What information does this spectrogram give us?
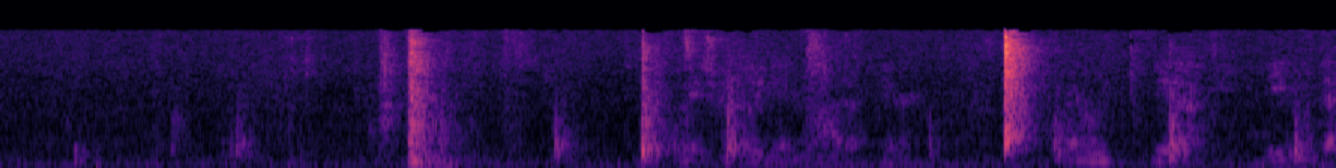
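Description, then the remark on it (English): A front drawer slides open and bangs shut amid rummaging for a new marker, with three sharp wooden knocks spread across several seconds, and a faint murmur of voices in the background. “It's right in the front drawer.”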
